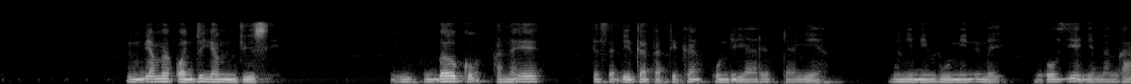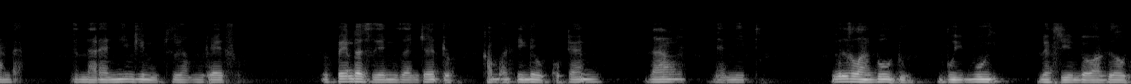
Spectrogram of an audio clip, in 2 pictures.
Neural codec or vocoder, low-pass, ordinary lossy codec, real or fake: codec, 16 kHz, 1 kbps, FunCodec, trained on Chinese and English, 50 frames a second; 7.2 kHz; Opus, 16 kbps; fake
